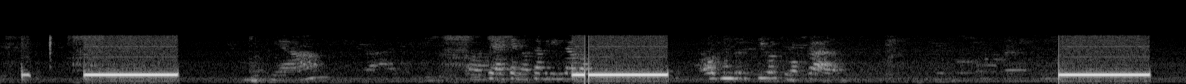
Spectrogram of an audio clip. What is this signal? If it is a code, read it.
Ringback tone (China, 450 Hz), with speech.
